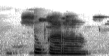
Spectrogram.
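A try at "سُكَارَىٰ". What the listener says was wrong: ya, sukaro, salah. Ininya nggak pakai tasdid ya.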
